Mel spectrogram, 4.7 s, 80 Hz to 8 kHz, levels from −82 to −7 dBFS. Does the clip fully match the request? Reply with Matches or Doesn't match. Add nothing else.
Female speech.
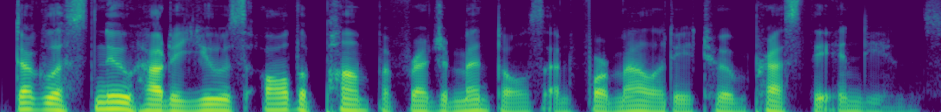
Doesn't match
